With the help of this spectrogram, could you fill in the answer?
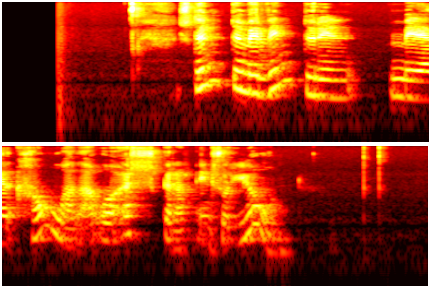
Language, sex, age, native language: Icelandic, female, 70-79, Icelandic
